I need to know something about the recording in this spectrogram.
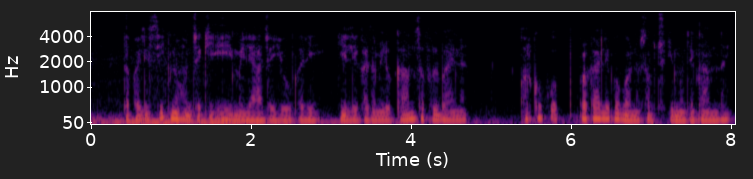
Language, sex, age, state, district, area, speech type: Nepali, male, 30-45, West Bengal, Kalimpong, rural, spontaneous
